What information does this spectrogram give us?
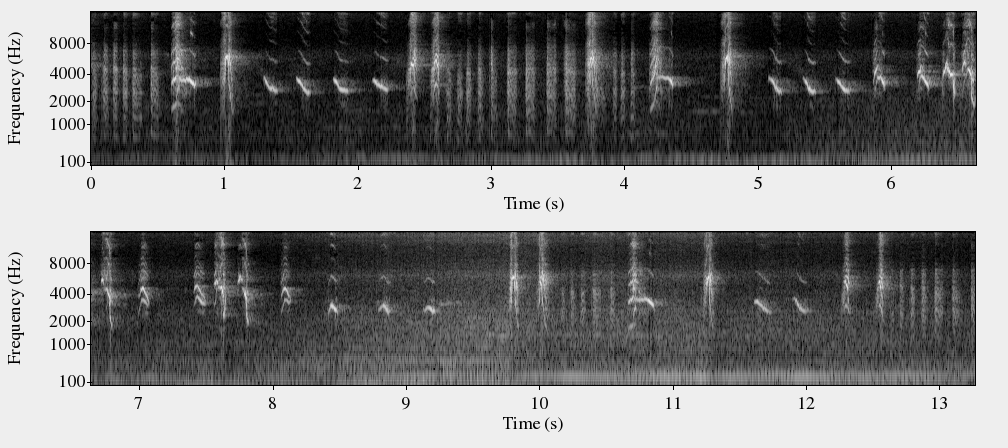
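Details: Long-tailed shrike in full varied song, played as a lure to provoke singing: fast sharp chips and ticks interspersed with downslurred whistles and rasps, continuous for over ten seconds with low background noise.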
